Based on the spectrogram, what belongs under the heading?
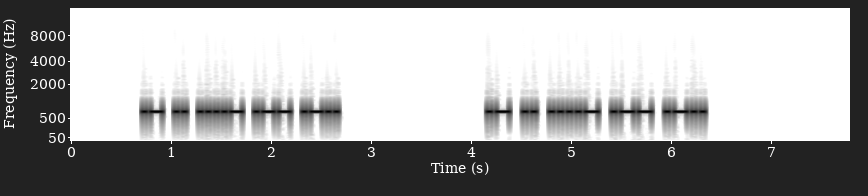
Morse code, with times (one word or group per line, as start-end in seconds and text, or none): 0.8-2.7 AI4WL
4.2-6.4 AI4WL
